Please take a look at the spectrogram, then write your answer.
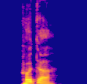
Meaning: cutter (sailing vessel)
- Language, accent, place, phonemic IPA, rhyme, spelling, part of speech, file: German, Germany, Berlin, /ˈkʊtɐ/, -ʊtɐ, Kutter, noun, De-Kutter.ogg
